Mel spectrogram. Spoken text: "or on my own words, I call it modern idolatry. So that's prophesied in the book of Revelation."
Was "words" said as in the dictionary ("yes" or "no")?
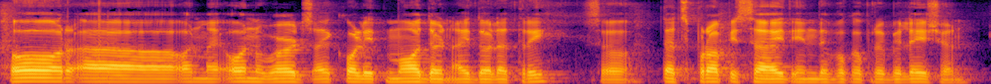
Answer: no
